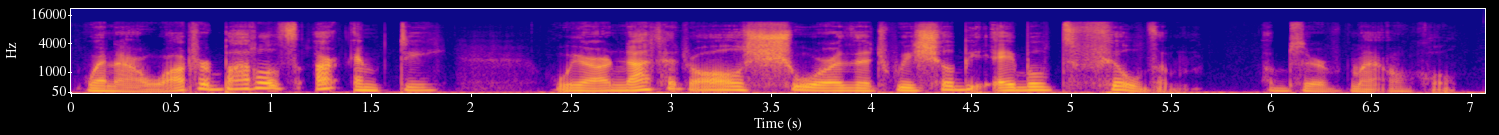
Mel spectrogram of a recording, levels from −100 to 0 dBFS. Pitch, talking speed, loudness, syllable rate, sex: 140 Hz, 195 wpm, -20 LUFS, 5.4 syllables/s, male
